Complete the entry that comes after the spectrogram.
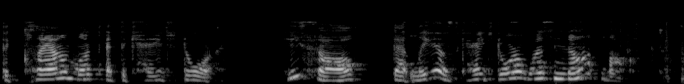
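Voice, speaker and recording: A woman tells a children's story at an unhurried pace, her fairly high voice swooping expressively. The recording is dull and a little distant from the microphone. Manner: slow, animated, deliberate emphasis.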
